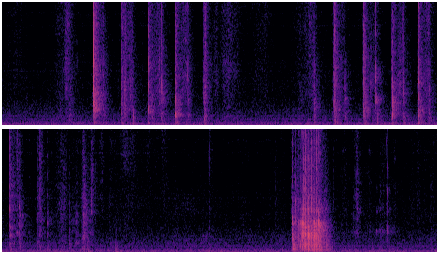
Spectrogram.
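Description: A tarot deck being shuffled by hand: a run of short card slaps and flicks for the first five seconds, then a pause and one short, louder riffle near the end.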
